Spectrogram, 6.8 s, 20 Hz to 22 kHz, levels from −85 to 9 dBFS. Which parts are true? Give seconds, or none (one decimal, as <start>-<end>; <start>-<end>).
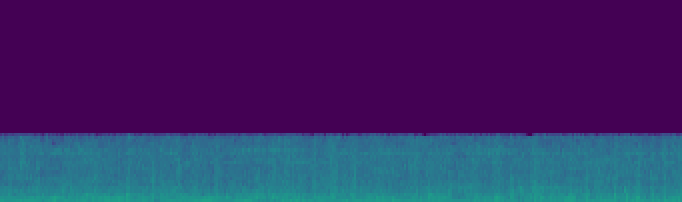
1.5-3.8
